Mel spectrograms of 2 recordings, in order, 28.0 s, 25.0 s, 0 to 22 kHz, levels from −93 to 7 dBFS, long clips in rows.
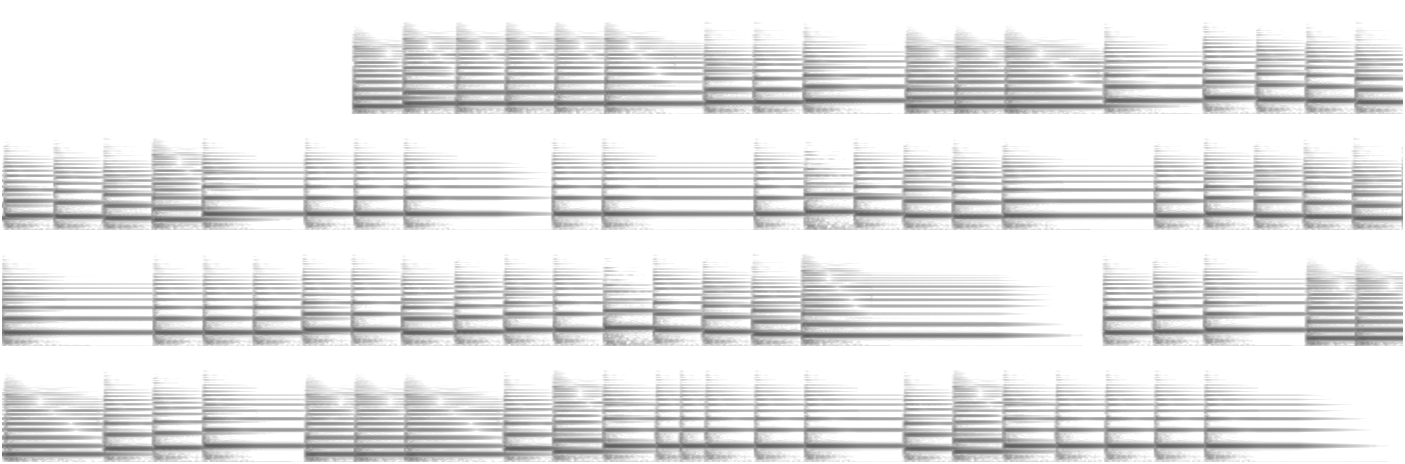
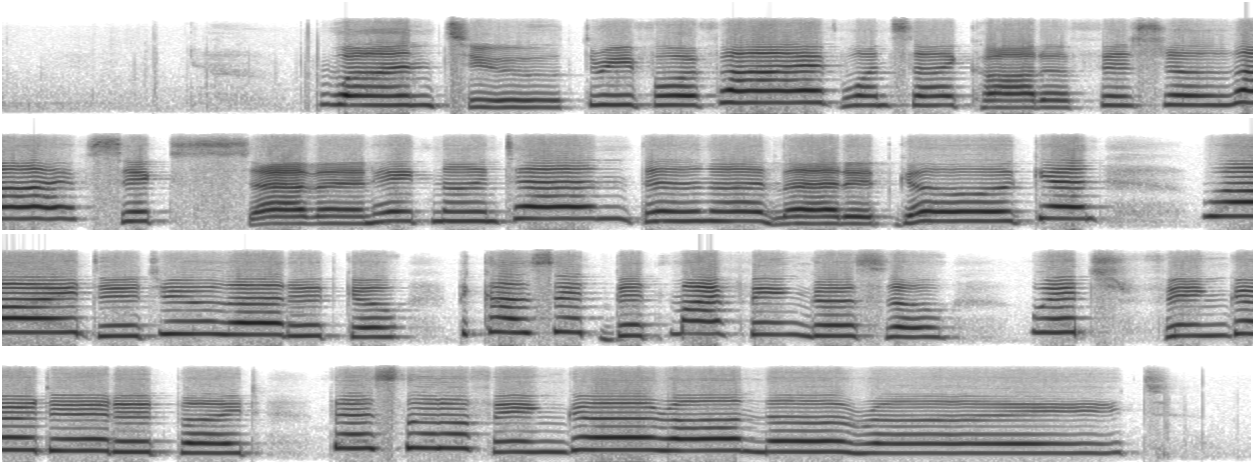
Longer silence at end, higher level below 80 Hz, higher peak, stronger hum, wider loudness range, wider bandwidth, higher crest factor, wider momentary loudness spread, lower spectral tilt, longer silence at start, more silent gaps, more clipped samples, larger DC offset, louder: about the same, 0.35 s vs 0.45 s; second, -80 dBFS vs -62 dBFS; second, -22 dBFS vs 0 dBFS; neither; about the same, 2 LU vs 3 LU; second, 9.8 kHz vs 12 kHz; about the same, 14 dB vs 16 dB; second, 6 LU vs 10 LU; first, -4.5 dB/octave vs -0.5 dB/octave; first, 1.75 s vs 1.6 s; first, 19.40-19.51 s vs none; neither; neither; second, -37 LUFS vs -14 LUFS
